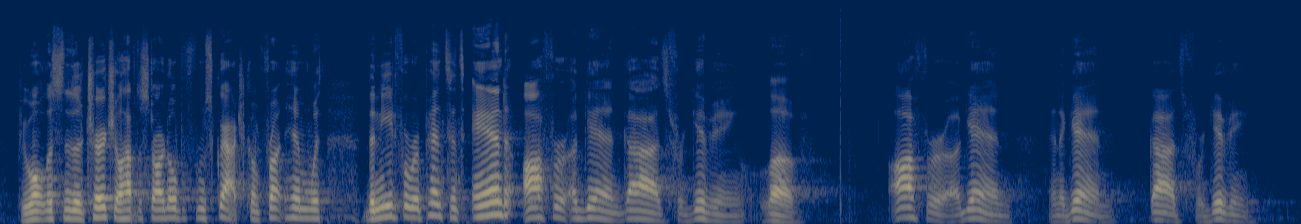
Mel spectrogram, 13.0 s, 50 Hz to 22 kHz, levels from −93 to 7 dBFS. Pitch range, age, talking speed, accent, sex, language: 155-210 Hz, 20-39, 150 wpm, American, male, English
